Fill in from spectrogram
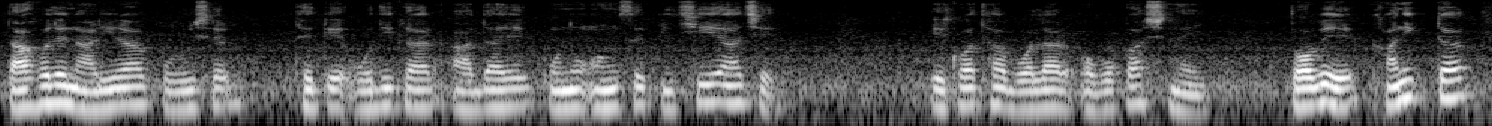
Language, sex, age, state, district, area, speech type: Bengali, male, 18-30, West Bengal, Howrah, urban, spontaneous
